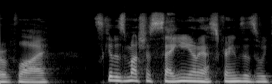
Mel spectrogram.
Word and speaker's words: Assange: But apparently she slags off Julian Assange in the interview. – Mm. – By the way, this is how everyone should pronounce his name.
